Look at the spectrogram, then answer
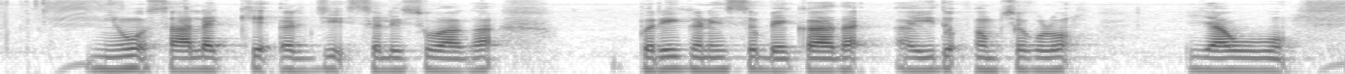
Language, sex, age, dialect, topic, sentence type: Kannada, male, 18-24, Mysore Kannada, banking, question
